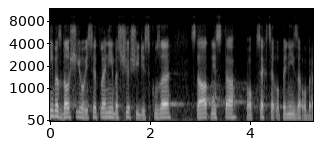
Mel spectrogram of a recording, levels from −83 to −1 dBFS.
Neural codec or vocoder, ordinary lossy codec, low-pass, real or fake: codec, 16 kHz, 0.9 kbps, LongCat-Audio-Codec; Opus, 16 kbps; 7.2 kHz; fake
